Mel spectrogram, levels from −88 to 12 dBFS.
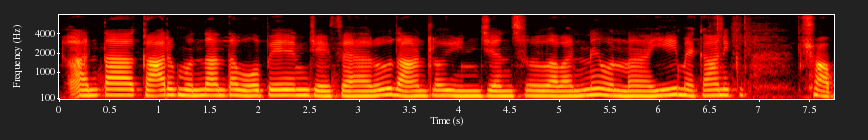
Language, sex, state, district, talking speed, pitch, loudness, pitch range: Telugu, female, Andhra Pradesh, Guntur, 100 wpm, 185 Hz, -21 LUFS, 175-195 Hz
